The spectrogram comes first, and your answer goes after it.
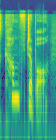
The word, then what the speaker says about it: comfortable: But in reality, it's comfortable. We've completely deleted a vowel and replace the others with schwas.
